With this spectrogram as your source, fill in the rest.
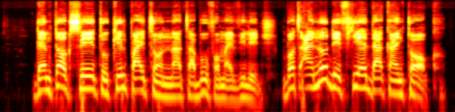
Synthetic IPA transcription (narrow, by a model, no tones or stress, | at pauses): dɛ̃mtɔksetokilpaɪtʰɔ̃nːatabufɔma̰ɪvilḛd͡ʒbɔtaɪnodefiɛdat̚kãɪ̃nd̚tɔk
